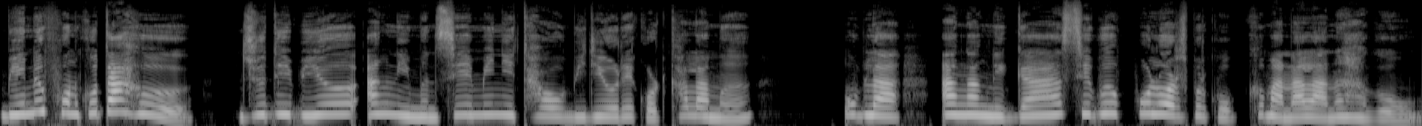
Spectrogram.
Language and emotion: Bodo, fearful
